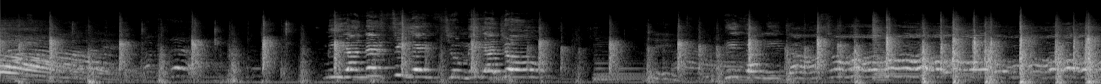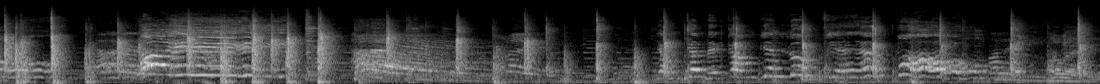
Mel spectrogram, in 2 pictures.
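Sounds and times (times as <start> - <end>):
woman singing flamenco: 0.0 - 21.9
rhythmic hand clapping: 0.0 - 22.0.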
